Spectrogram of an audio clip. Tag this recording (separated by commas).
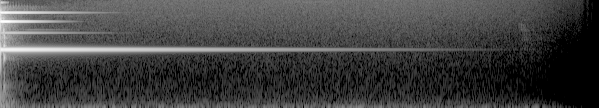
Musical instrument, Marimba, Percussion, Mallet percussion, Music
